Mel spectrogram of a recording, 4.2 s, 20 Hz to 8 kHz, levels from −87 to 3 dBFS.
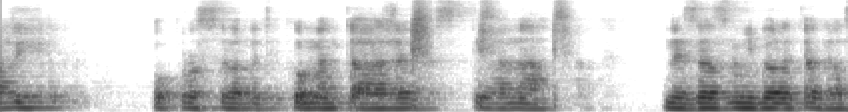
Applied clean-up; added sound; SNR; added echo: neural mask model DeepFilterNet 3.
